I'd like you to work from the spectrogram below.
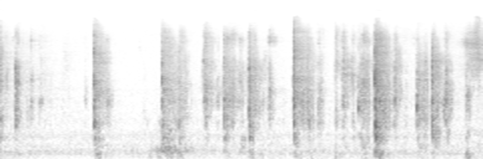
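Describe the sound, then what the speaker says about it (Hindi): Someone types an address on a computer keyboard in quick irregular bursts of close, crisp key clicks separated by short pauses, quiet and without talk. "इसमें इंग्लिश में हम पूरा एड्रेस टाइप कर देते हैं"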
